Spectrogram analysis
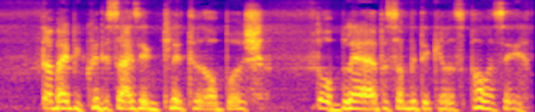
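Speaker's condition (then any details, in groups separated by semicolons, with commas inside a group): ALS; about two years since diagnosis, plastic nasal pump behind neck sets breaths, respirator, no pain, writes by dictation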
